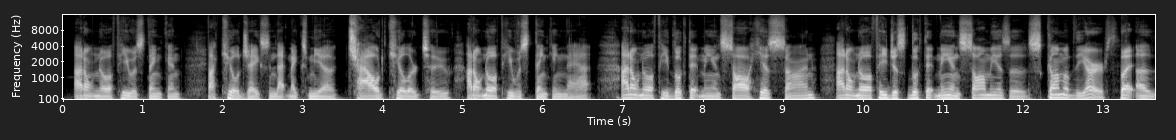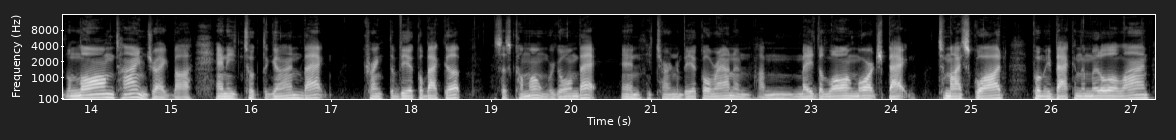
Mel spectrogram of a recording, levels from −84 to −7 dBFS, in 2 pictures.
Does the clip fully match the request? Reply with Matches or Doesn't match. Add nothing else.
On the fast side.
Matches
